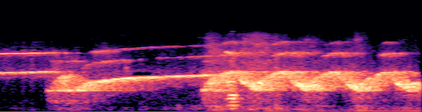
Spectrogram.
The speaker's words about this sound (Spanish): y pasa lo del hospital, que empiezan a sonar sirenas afuera. Perdón, eh, perdón, de repente se iban a escuchar así como los ruidos de fuera.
